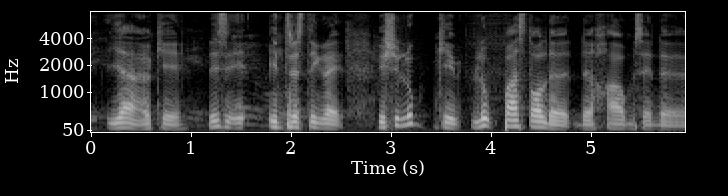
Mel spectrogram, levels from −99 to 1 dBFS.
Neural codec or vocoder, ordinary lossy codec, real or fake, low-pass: none; none; real; none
